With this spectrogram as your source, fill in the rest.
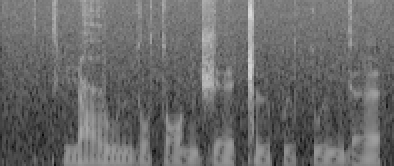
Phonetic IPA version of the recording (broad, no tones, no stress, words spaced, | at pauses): tʰi ʕundo tɔnd͡ʒe ǁɨpɨ tʷɨ ŋɡɛ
